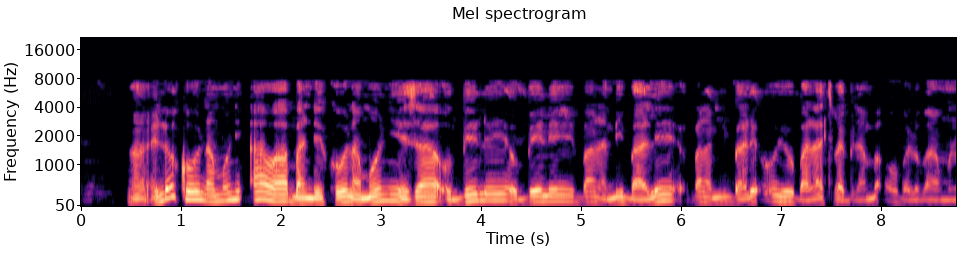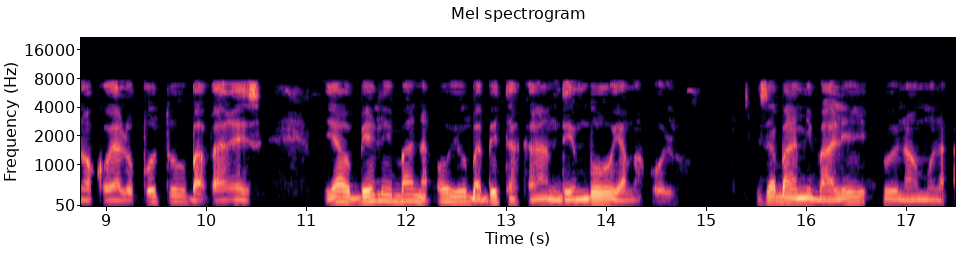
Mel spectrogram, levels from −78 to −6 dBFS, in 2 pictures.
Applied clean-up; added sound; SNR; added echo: none; none; none; none.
